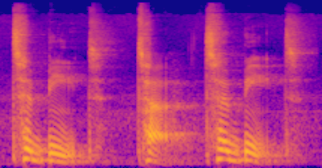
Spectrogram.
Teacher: Now, to beat, because to is a preposition, it becomes unstressed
